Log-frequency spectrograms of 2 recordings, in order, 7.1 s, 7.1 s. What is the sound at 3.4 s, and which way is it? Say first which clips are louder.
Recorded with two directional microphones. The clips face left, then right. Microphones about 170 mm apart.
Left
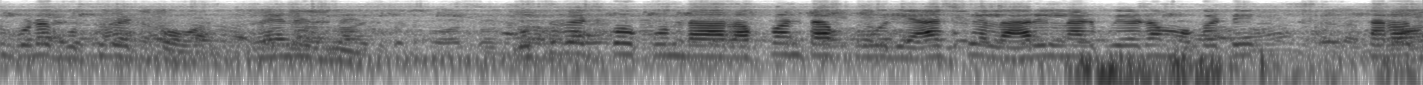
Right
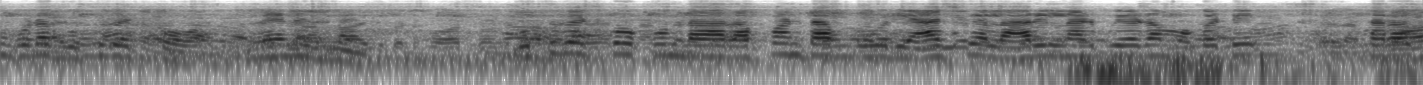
A man's voice: right 2 dB; 20° right (ahead or behind).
